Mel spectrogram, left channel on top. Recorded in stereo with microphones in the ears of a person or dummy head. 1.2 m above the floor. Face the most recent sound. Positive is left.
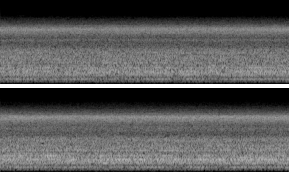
turn(degrees=5)  # may be behind; listen again after turning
